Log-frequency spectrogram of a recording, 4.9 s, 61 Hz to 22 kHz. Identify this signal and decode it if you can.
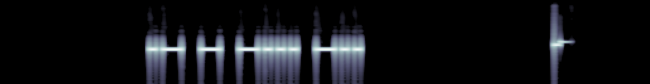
Morse code, heard as a keyed tone, about 25 wpm, 700 Hz. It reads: ATBD
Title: All Cut Numbers - 4-Digit 25wpm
